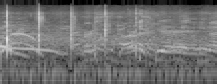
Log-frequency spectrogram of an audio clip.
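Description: Distant voices calling out, with a quick run of four or five sharp clicks in the first second.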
